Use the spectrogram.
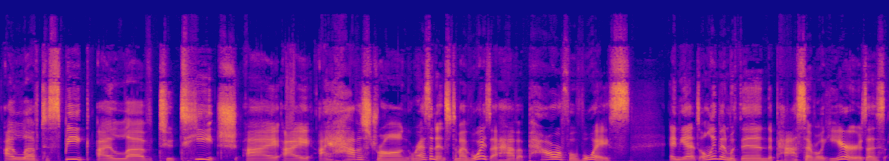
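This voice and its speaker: A woman's voice: mid-range voice, a bit bright. Earnest woman hosting a podcast. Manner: earnest, conversational, with many restarts and some slow, emphatic phrasing. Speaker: podcast host and life coach. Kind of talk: solo podcast talk.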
